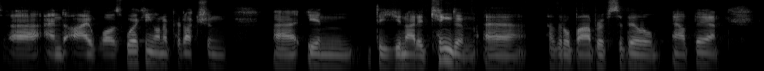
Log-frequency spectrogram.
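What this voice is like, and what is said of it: Non-native foreign accent. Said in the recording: “as my accent betrays, I'm not a native to these shores”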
